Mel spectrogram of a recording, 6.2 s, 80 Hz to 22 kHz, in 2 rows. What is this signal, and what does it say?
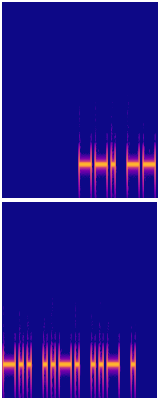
Morse code, heard as a keyed tone, about 15 wpm, 700 Hz. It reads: G8FUE
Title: DXCC-100 Call Signs - 5 Characters - Repeated 3x - 15wpm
